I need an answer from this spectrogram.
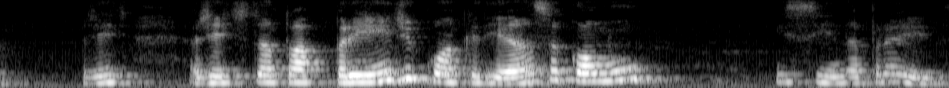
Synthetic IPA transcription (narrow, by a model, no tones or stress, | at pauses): ɐʒẽnt͡ʃɪ̥ɐʒẽt͡ʃɪ̥t̪ɐ̃nt̪ʊapɾẽd͡ʒɪkõɐkɾiɐ̃sɐkõmʊ | ẽsĩnɐpɾɐelɪs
